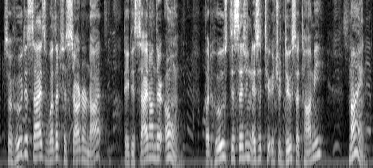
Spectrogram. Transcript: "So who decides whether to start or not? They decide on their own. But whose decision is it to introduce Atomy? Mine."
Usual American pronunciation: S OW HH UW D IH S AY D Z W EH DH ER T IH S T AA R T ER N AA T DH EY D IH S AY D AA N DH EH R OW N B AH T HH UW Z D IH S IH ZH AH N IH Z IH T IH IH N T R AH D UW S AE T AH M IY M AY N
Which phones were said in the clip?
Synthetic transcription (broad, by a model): S OW HH UW D IH S AY D Z W EH DH ER T IH S T AA R T ER N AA T DH EY D IH S AY D N DH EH R OW N B AH T HH UW Z D IH S IH ZH AH N IH Z IH T IH IH N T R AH D UW S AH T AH M IY M AY N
